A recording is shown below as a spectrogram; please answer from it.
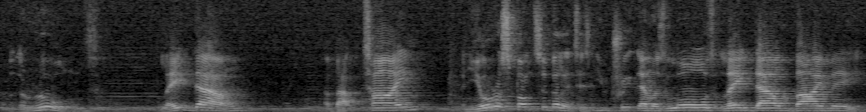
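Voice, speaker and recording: An actor playing a middle-aged schoolteacher, strict but joking, with an emphatic, lively delivery in a 1980s TV drama. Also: male voice, fairly high pitch, slow pace. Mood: stern, teasing. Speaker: schoolteacher briefing his pupils. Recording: roomy TV soundtrack with music behind.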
